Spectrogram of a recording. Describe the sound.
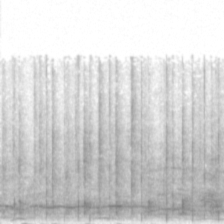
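An audience claps steadily for a couple of seconds, with scattered sharp hand claps over a constant crowd murmur and some voices mixed in. The sound stays moderately loud throughout.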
